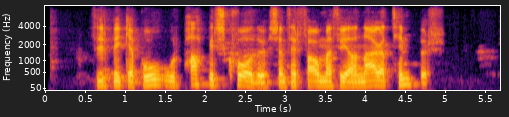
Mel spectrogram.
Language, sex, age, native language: Icelandic, male, 30-39, Icelandic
